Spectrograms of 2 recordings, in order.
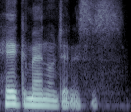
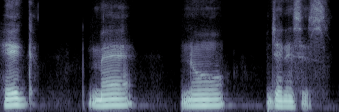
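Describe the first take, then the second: First: Slow repeat. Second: ہیگمینوجینسس said very slowly, syllable by syllable; drawn-out syllables. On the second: Teacher drawing out ہیگمینوجینسس for students to copy. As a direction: spell out ہیگمینوجینسس slowly for the class. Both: Shown as a demonstration. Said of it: "کیا بولتے ہیں؟".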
